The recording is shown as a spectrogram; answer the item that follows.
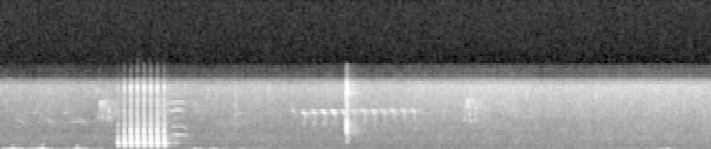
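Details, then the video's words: Woodpecker drumming on wood, recorded on an Android phone: one rapid burst of about ten sharp, evenly spaced knocks lasting just over half a second, set against low rumbling handling noise and a brief thin tone afterwards. "How much wood would a woodpecker peck?"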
